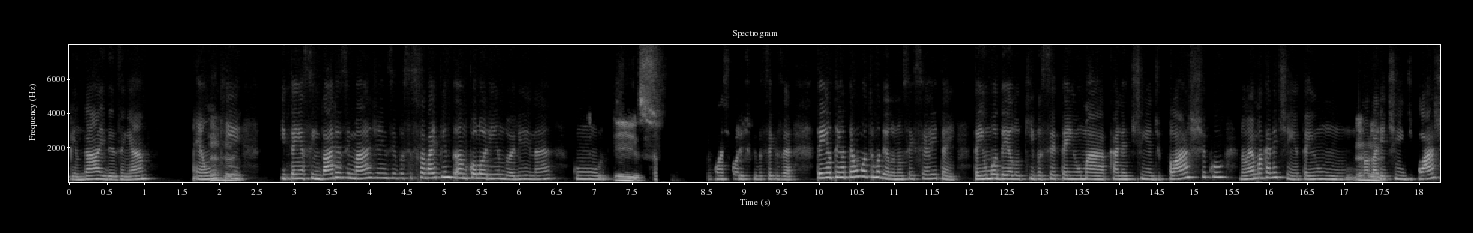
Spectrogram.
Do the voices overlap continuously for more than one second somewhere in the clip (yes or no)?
no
